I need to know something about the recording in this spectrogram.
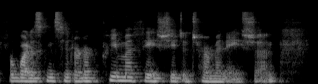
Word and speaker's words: prima facie: what is considered a prima facie determination. Prima facie, sometimes pronounced prima facie, means at first glance.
